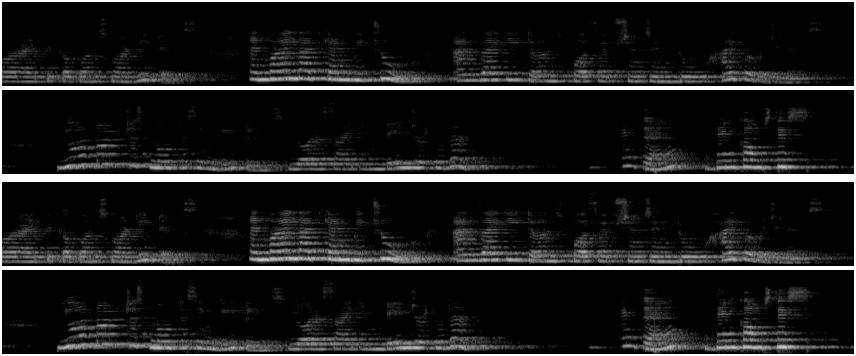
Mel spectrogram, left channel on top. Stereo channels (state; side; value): quieter; left; 4.9 dB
